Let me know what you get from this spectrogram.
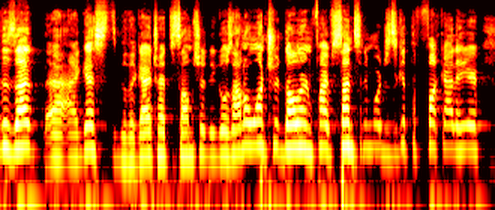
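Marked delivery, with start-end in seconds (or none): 2.3-4.8 heated, high-pitched mild half-yell. Retelling a store owner's fight with a man: imitating someone screaming. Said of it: "they're screaming at each other".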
